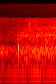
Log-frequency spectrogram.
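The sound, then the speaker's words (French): A basset artésien dog named Titus sniffs, a short, breathy snuffling against a steady hiss, with one slightly louder puff near the start; no one speaks. “Et euh, Titus, qui est, là, à ma droite, est un basset artésien.”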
